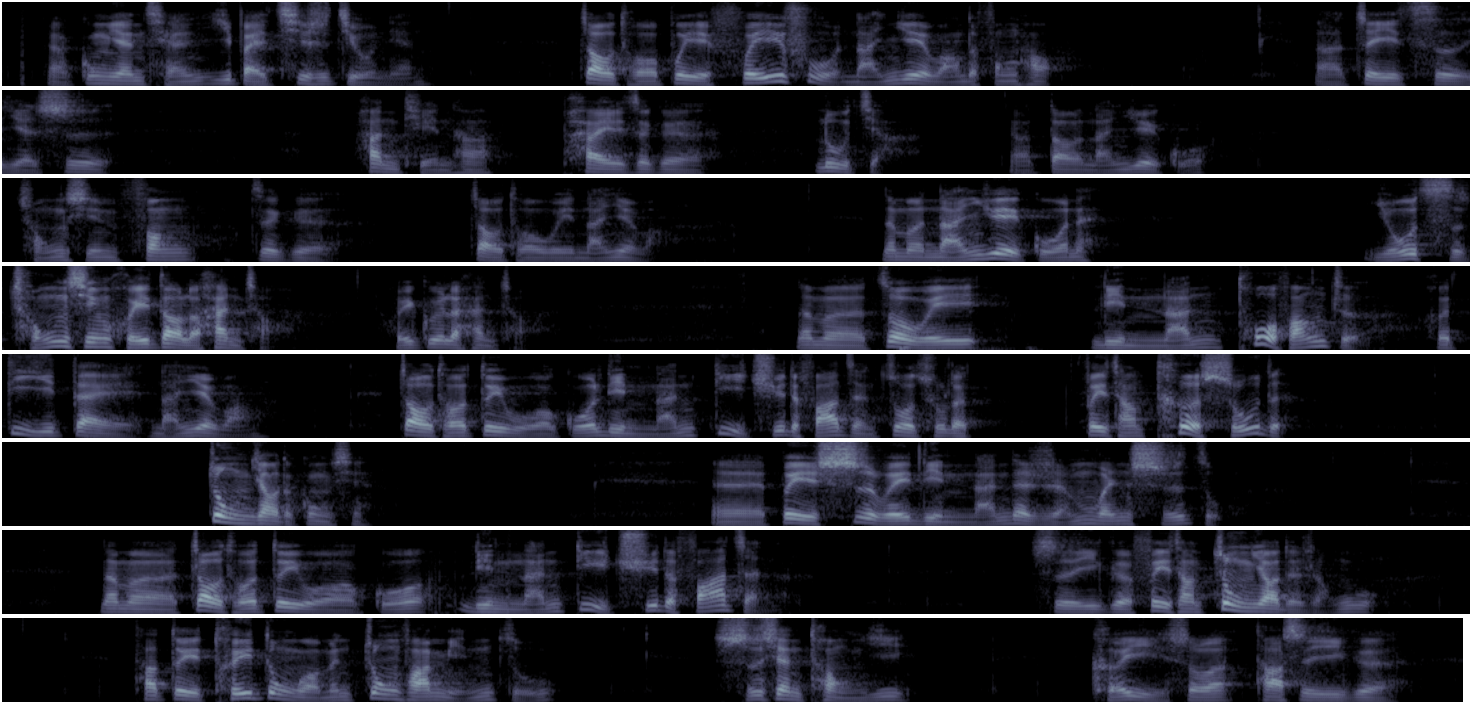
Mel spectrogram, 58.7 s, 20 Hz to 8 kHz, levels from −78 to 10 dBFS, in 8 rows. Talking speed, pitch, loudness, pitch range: 165 characters per minute, 115 Hz, -33 LUFS, 105-170 Hz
